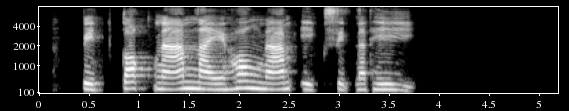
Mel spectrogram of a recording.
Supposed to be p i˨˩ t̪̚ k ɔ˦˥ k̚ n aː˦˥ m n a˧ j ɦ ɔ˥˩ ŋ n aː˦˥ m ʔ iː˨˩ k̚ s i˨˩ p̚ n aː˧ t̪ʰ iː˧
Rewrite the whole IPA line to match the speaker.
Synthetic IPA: p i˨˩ t̪̚ k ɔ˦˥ k̚ n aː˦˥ m n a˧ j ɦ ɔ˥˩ ŋ n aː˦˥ m ʔ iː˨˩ k̚ s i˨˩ p̚ n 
